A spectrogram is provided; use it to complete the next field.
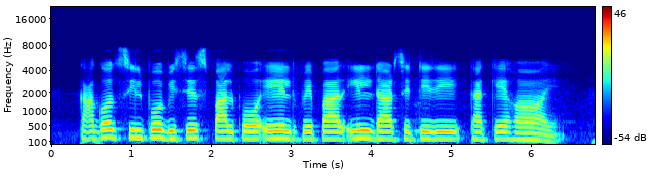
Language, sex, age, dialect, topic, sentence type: Bengali, female, 36-40, Jharkhandi, agriculture, statement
